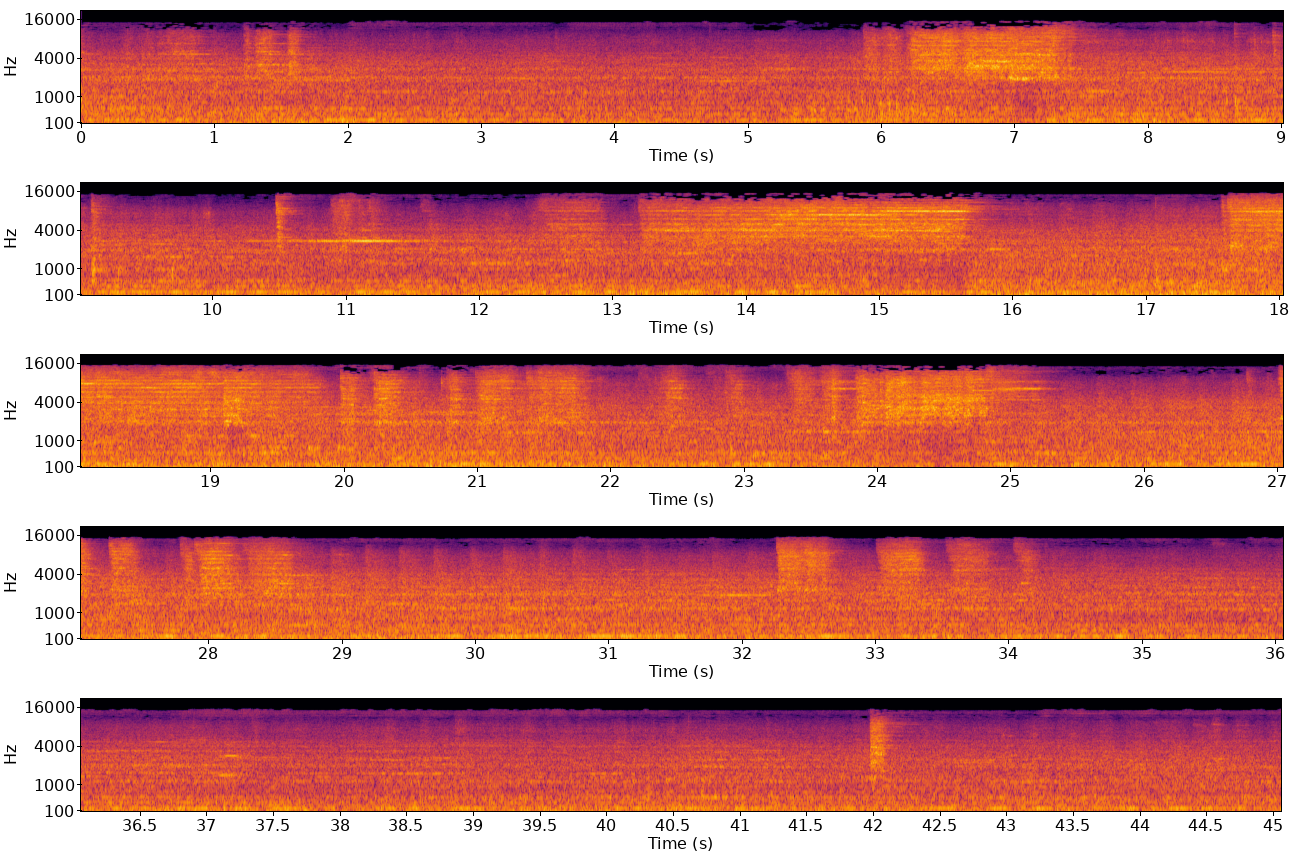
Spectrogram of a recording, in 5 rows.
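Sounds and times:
freight train rolling past: 0:00.0 - 0:45.0
train wheels squealing: 0:00.4 - 0:02.0, 0:05.8 - 0:16.0, 0:17.6 - 0:25.5, 0:26.8 - 0:30.0, 0:30.8 - 0:34.4, 0:35.4 - 0:44.8.

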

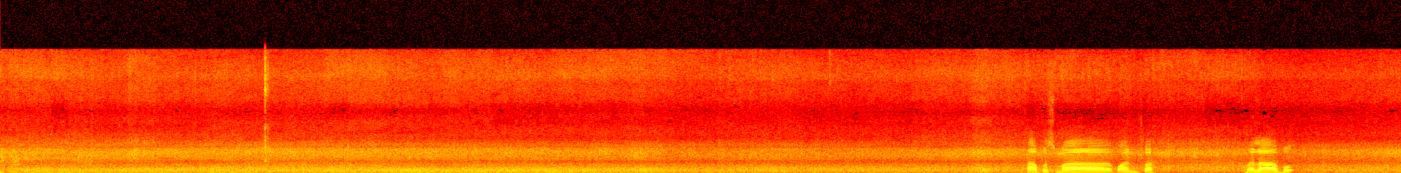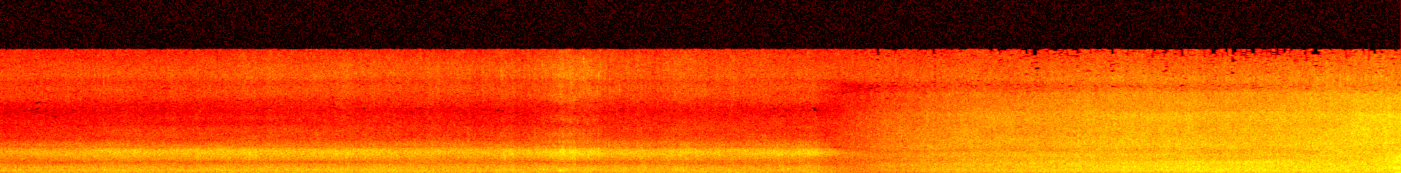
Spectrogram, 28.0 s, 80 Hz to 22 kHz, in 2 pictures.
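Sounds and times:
waves breaking on pebbly shore: 0:13.3 - 0:28.0.

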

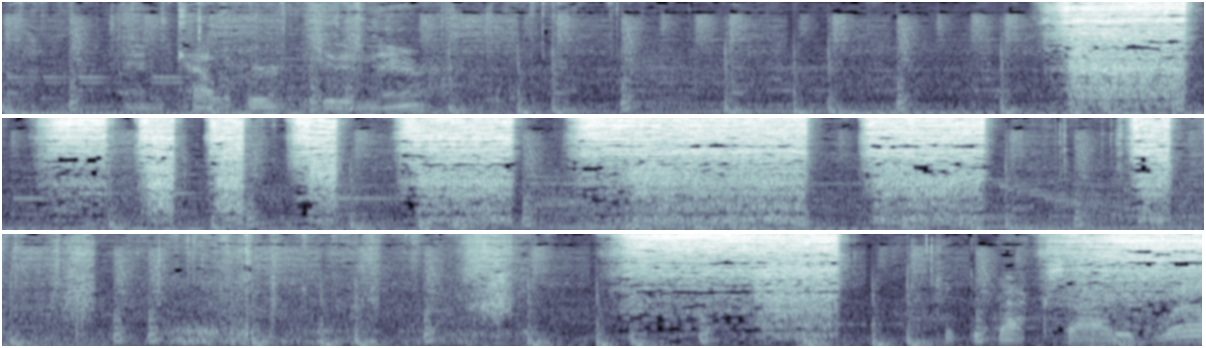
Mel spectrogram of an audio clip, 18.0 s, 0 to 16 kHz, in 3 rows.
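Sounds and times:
aerosol can spraying hiss: 0:05.2 - 0:11.0, 0:11.6 - 0:12.0, 0:14.3 - 0:16.3, 0:17.2 - 0:18.0.

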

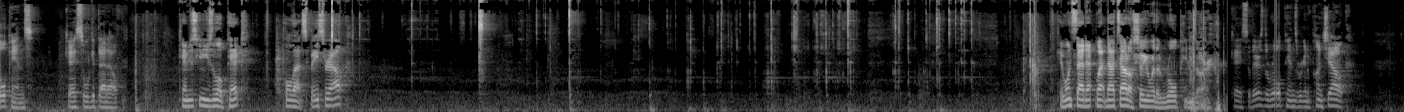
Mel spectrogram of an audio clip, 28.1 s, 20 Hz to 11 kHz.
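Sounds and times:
metal pick clicking and scraping: 0:06.3 - 0:20.4.

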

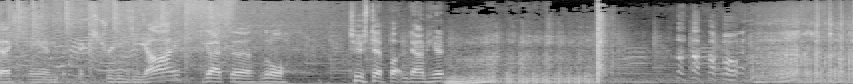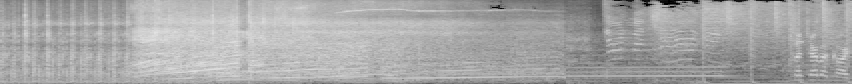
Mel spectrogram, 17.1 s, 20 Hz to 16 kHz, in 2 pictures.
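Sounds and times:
car engine revving and accelerating: 0:04.5 - 0:06.0, 0:07.5 - 0:15.9.

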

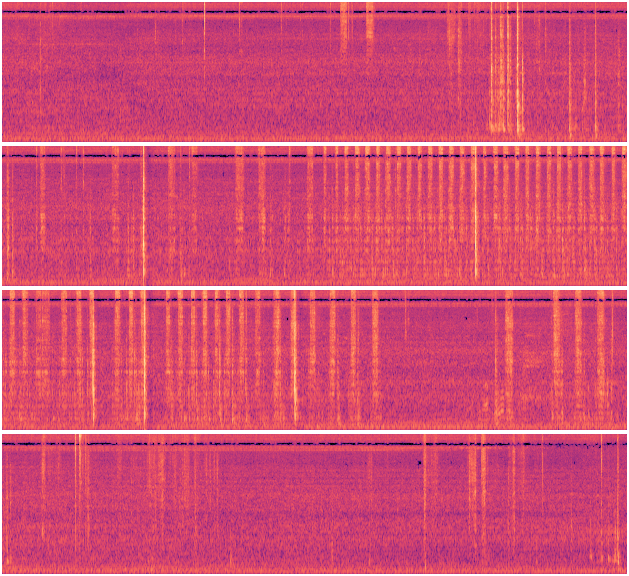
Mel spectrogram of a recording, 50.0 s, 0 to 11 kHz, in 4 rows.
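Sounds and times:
steady low hum: 0:00.0 - 0:50.0
rubbing and scraping: 0:36.0 - 0:37.2.

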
